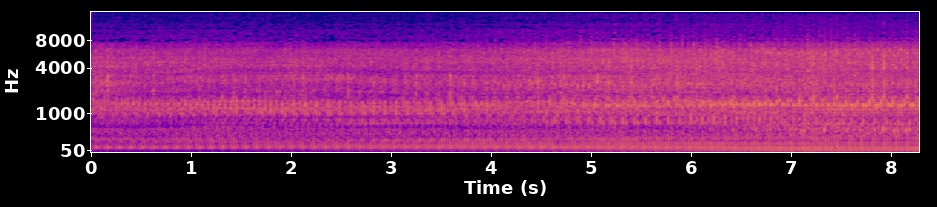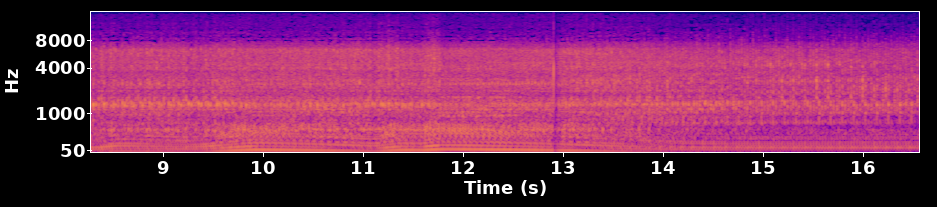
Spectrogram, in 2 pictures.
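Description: Mercedes-Benz OM615 four-cylinder diesel idling, then revved twice about halfway through, each rev rising and falling, before settling back to a steady idle.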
